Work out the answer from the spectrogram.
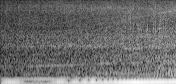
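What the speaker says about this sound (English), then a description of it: "when it's driving along, it actually sounds quite turbo-y, you know? With some load." A light turbocharged Gemini car weighing under a ton accelerates under load, its close engine drone climbing steadily in pitch and growing louder, with no talking.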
